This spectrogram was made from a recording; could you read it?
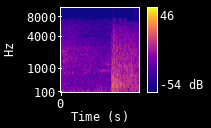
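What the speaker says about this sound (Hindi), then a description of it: "पटाखे आपके पीछे फूट रहे हैं क्या?" A sudden burst of firecrackers going off outdoors near a wedding. A loud, crackling blast breaks through a quieter background.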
